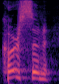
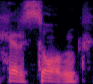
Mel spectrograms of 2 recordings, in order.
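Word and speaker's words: Kherson: is looking at this Russian Retreat from uh Kirsten very very cautiously why is that uh it's actually her song is the the way it's pronounced look um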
